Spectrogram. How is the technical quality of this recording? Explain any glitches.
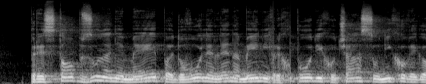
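There's one glitch in this speech recording, a case of chunks out of order. Right after "je dovoljen le na", between about 2.73 and 2.99 s, a block of roughly 85 ms plays two blocks later than it should, so that short stretch comes out in the wrong order. Nothing goes missing, but it creates three hard joins, and the sound there comes across as a brief scrambled stumble.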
